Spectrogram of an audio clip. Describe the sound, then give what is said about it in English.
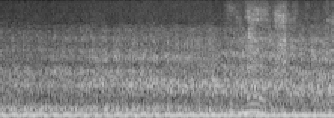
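Steady low engine drone of a car reversing past a shop, an even, unbroken hum that holds at one level from start to finish. “He's going backwards. He'll probably reverse past the shop and then turn and drive round to the back.”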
